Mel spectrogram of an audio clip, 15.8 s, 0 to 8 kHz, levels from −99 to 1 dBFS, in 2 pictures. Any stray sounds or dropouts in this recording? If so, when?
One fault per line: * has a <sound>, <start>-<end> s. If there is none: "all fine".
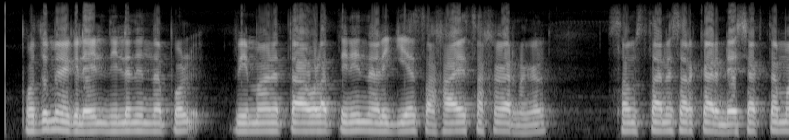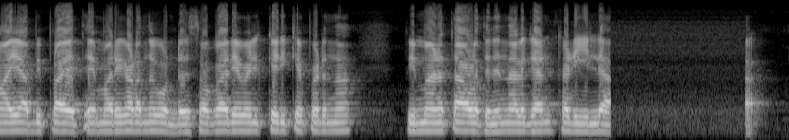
all fine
